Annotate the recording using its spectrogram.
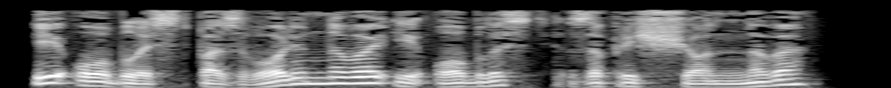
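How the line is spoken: Plain. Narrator (Russian): ответил кардинал

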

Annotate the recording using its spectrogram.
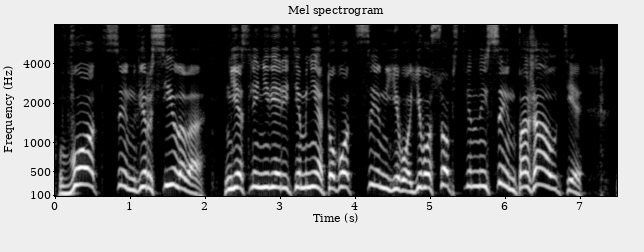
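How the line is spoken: Sudden shout. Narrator (Russian): вдруг закричал на меня

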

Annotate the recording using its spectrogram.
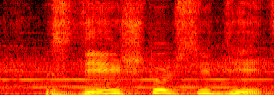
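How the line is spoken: Plain. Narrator (Russian): сказал Назарка

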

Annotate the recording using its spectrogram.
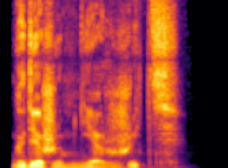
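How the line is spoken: Cold. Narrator (Russian): холодно промолвила Елена

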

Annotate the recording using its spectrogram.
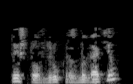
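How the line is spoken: Laughing. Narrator (Russian): засмеялась она

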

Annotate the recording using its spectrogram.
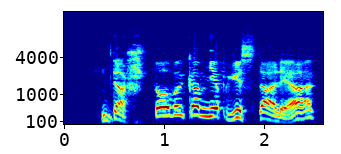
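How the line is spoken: Sudden heated shout. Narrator (Russian): крикнул Денисов, вдруг разгорячась

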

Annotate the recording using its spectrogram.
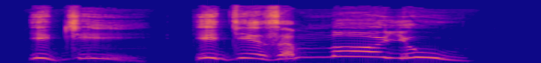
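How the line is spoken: Boy shouting. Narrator (Russian): Мальчик … крикнул Пусторосливу

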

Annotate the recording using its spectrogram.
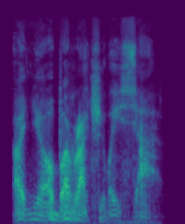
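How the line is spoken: Hoarse reply. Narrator (Russian): ответил сиплый

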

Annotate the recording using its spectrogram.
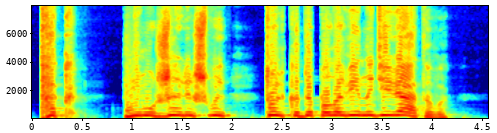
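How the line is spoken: Timid plaintive cry near tears. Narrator (Russian): вскричала Александра Семеновна робким и жалобным голосом, чуть не плача

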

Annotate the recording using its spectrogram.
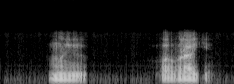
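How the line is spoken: Plain. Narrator (Russian): сказал Рутерфорд

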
